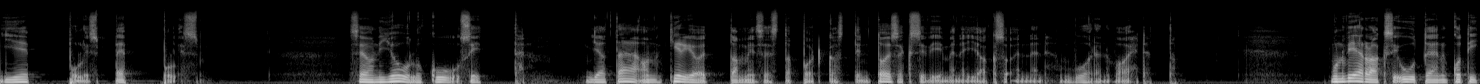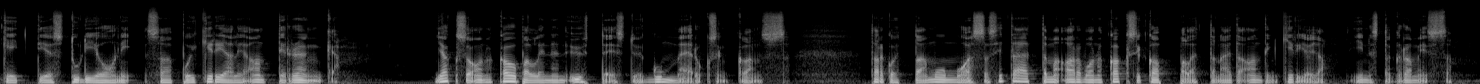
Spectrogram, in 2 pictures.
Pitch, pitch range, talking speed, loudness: 105 Hz, 95-115 Hz, 90 wpm, -24 LUFS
